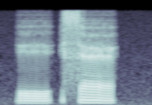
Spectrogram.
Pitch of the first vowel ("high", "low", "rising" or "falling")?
low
